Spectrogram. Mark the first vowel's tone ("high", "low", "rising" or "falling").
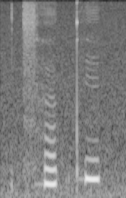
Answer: rising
